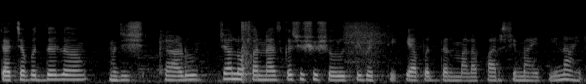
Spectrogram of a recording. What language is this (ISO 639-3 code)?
mar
